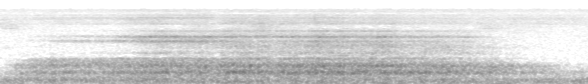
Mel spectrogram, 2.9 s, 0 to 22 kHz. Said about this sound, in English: You breathe in for 4 seconds. Breathe out for 4 seconds.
